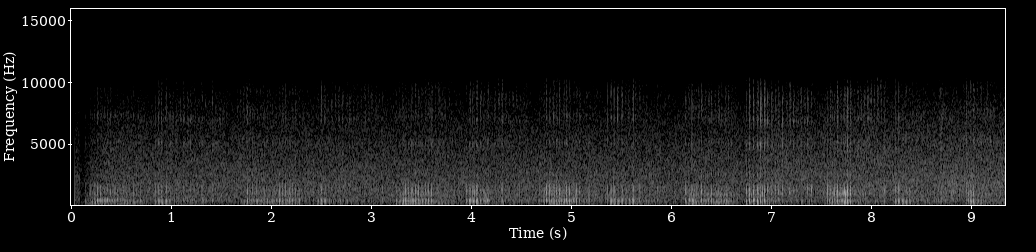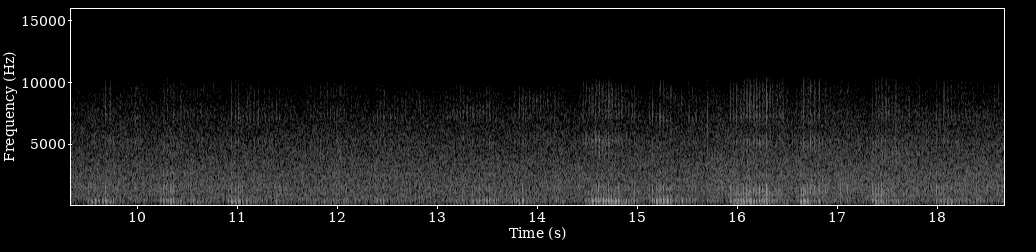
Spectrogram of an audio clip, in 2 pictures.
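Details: Domestic cat named Romashka purring, filmed in November 2022; a steady rhythmic purr with regular pulses roughly every half second to second, clear inhale and exhale phases, quiet indoor background.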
